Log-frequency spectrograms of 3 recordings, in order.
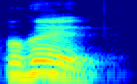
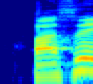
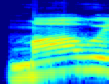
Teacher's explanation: வல்லின அல்லாத உகரங்கள் எப்போதும் என்ன செய்யும், முழுமையாக ஒலிக்கும். இவ்வாறு ஓசை குறையாமல் ஒரு மாத்திரை அளவில் முழுமையாக ஒலிப்பதை முற்றியல் உகரம் என்பர்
